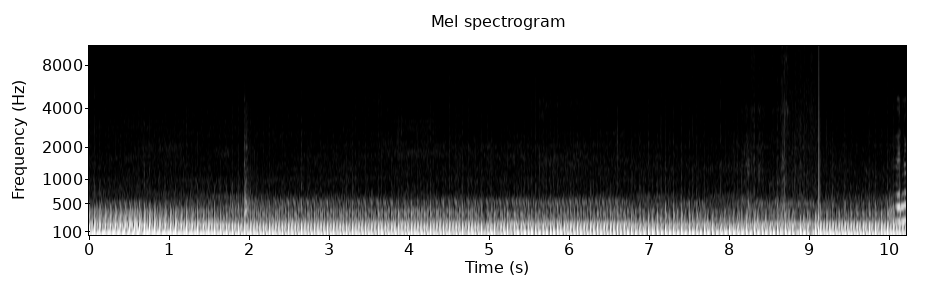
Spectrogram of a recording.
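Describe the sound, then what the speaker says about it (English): A motorcycle is ridden in the rain, producing a loud, continuous low engine drone mixed with rushing road and wind noise, with a few clattering knocks near the end. "I gotta get used to riding a real motorcycle again."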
